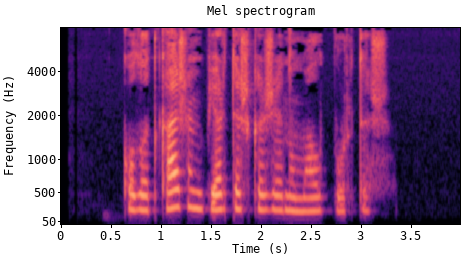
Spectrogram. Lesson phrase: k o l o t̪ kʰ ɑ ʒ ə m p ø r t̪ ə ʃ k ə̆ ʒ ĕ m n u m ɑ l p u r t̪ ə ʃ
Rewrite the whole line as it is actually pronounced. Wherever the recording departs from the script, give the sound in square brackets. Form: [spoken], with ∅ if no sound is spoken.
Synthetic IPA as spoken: k o l o t̪ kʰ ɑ ʒ ə m p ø r t̪ ə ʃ k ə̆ ʒ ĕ [∅] n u m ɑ l p u r t̪ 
